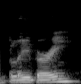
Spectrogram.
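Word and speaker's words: Blubrry: many moons ago on blueberry I think it's pronounced ibly really spelt BL you BR why I think because that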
